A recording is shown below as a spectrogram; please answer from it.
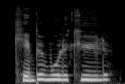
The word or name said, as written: kæmpemolekyle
